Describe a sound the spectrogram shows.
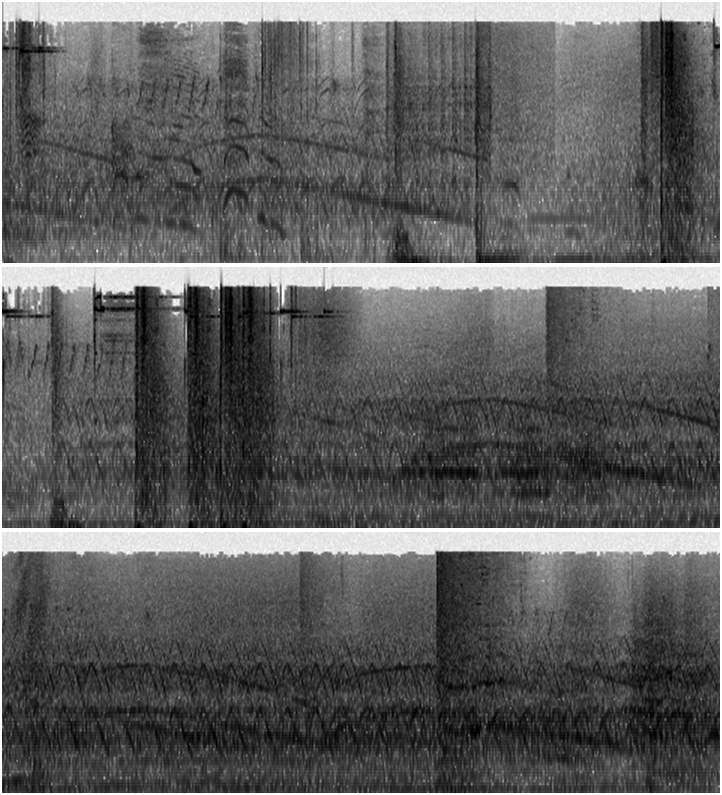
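Police sirens wail and rise and fall.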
